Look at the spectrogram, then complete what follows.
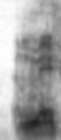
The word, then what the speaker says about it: Meshoe: I get it wrong Reverend Kenneth Mishu did I get your name wrong sir Mish sir you got it right it's Mish okay excellent there we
